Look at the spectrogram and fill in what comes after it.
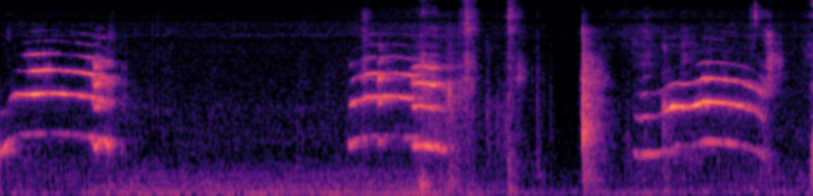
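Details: Ragdoll cat, a young male kept indoors, meowing at its owner: three clear tonal meows, each a slightly rising then falling harmonic cry under a second long, spaced a couple of seconds apart, with a brief click and quiet room noise between.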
